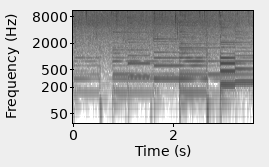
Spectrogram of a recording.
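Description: Steady rain hisses throughout beneath soft, sustained musical notes that change in slow steps about every half second. There is no talking.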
